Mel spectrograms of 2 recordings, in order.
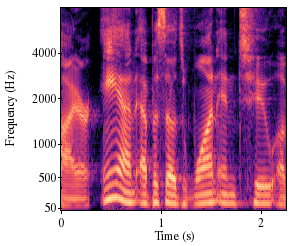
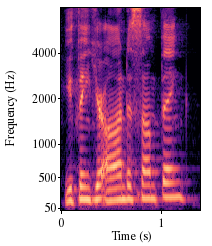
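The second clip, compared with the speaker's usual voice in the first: mocking taunt; 8 semitones higher than usual. Poisoner taunting players in game.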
